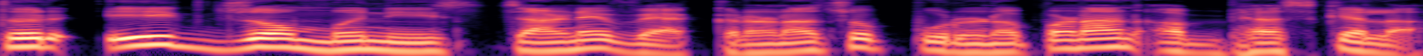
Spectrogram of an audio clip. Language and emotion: Goan Konkani, neutral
